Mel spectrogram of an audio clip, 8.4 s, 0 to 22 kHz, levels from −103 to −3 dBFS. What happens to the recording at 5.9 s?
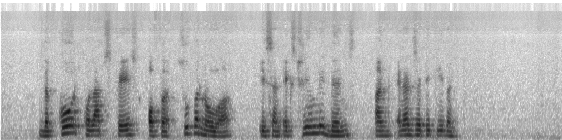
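Nothing goes wrong at 5.9 s: the speech there runs on intact, with no dropout, click or other fault.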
